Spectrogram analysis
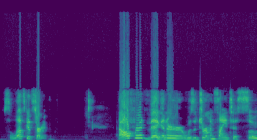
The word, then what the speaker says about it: Wegener: let's get started Alfred Wegener was a German scientist so you kind of pronounced the W with a V type sound um he studied meteorology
